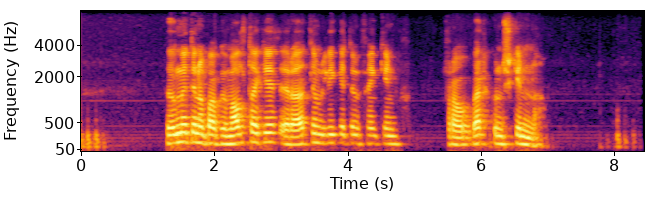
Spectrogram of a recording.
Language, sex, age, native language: Icelandic, male, 40-49, Icelandic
